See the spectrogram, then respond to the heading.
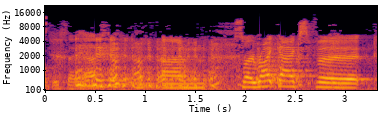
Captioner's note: laughs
